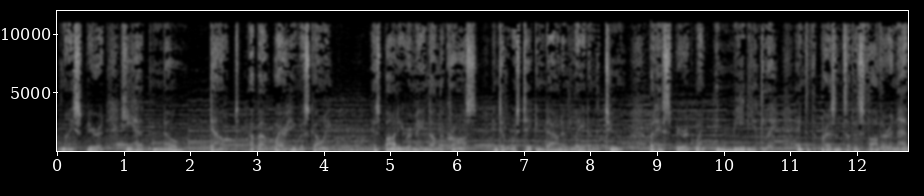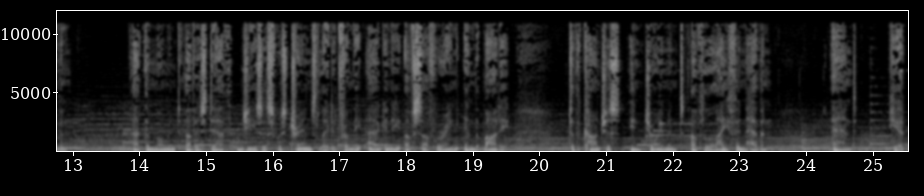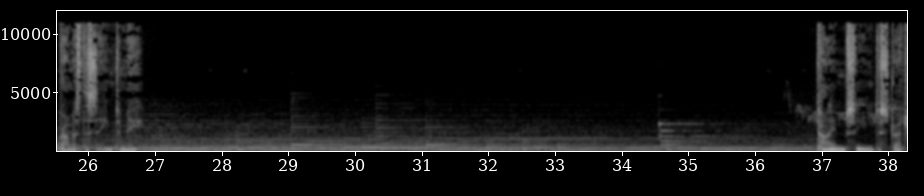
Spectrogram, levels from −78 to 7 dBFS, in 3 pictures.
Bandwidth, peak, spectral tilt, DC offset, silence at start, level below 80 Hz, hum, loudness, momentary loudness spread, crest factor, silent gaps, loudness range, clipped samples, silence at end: 11.5 kHz; -8 dBFS; -3.5 dB/octave; under 0.1%; 0 s; -58 dBFS; none; -29 LUFS; 18 LU; 24 dB; none; 14 LU; under 0.1%; 0 s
